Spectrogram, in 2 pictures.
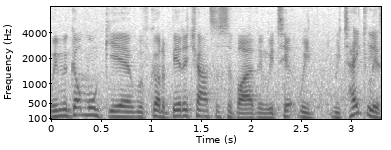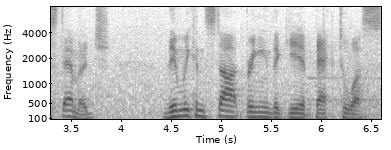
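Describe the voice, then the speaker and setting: A man speaks with a New Zealand accent. His pitch is fairly high, with ordinary variation. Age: 40s. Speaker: gaming streamer. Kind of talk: live gameplay commentary. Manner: casual, chatty.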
